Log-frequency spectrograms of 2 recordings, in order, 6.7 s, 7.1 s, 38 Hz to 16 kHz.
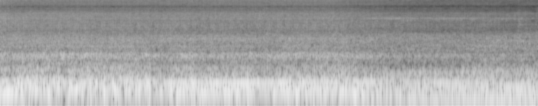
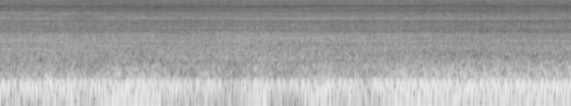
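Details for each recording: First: Jeep J10 engine at idle after exhaust repair: deep, even idle with steady low throb, no ticking, exhaust leaks fixed; suction noise is from the intake; engine still vibrates, less when warm or with slightly higher idle. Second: Jeep J10 idling after fixing a missing PCV valve that had stopped it idling: heavy low drone with an uneven, loping pulse and strong engine shake, less vibration at higher idle. No exhaust leaks or ticking remain, and suction noise comes from the intake. Rough idle vibration, cause not yet found.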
